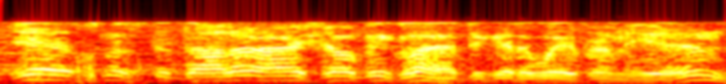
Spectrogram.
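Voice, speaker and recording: An actor playing a snobbish, stuffy insurance agent in a 1950s radio drama, speaking in a pompous, fussy, formal way. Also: male voice, mid-range voice, lively intonation, fast talker, lightly acted. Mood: haughty. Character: snobbish, stuffy Harvard-educated insurance agent, adult man. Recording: tinny old radio, faint noise.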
